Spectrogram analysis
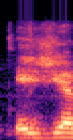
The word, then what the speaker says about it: Asia: एशिया में आना है. ओके, उसको एशिया नहीं एशिया बोलेंगे, रियल प्रोनाउंसिएशन एशिया है उसका.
